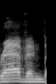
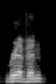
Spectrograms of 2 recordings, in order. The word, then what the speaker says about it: Revan: Like Revan, I mispronounced his name and said Raven, but Revan.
